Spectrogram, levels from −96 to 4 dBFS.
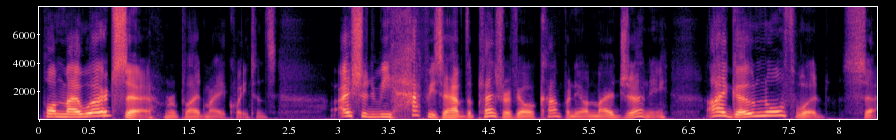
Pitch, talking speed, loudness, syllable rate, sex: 155 Hz, 170 wpm, -18 LUFS, 5.1 syllables/s, male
